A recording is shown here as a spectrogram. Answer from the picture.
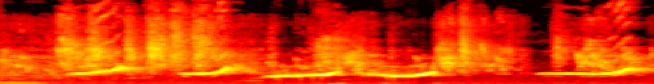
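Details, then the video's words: Pet Indian ringneck parakeet gives clear, pure whistles, each sliding upward, about five in a row with brief gaps, over soft background chatter. "The Best Indian Ringneck Talking Parrot"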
